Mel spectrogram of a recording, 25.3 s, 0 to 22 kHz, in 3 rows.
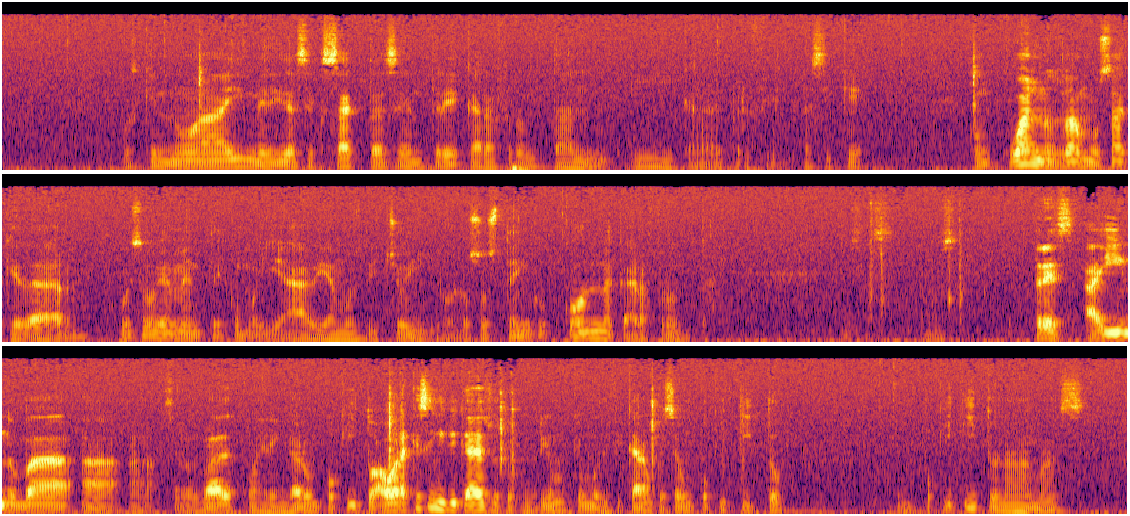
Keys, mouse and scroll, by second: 0.6-3.7 drag, 4.7 right click, 5.7 shift+right click, 6.5-10.9 shift+drag, 11.2 scroll down 2, 11.9 scroll down 2, 13.1 KP_1, 13.7 KP_3, 18.0 Tab, 18.5 right click, 18.8 Tab, 19.5-19.8 scroll up 1, 20.0 shift+right click, 21.6 right click, 24.6-25.3 drag.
